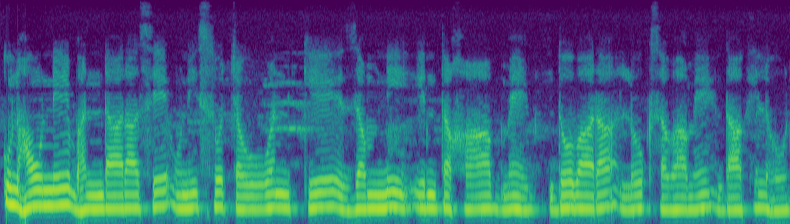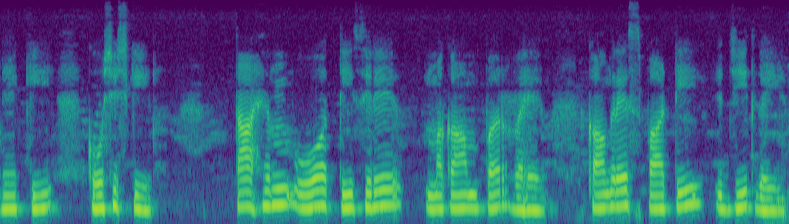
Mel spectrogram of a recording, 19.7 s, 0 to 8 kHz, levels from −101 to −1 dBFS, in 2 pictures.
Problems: none marked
